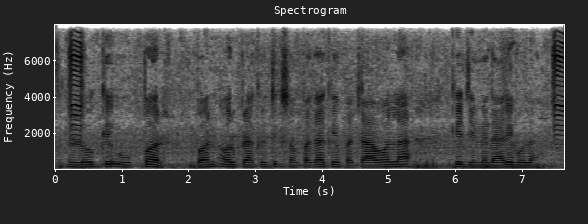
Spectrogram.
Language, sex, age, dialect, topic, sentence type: Bhojpuri, female, 18-24, Western, agriculture, statement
